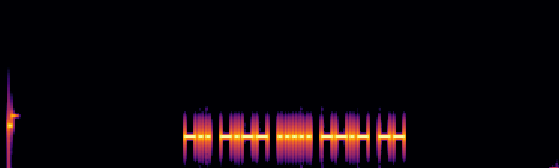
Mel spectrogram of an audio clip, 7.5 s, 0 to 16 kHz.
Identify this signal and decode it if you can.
Morse code, heard as a keyed tone, about 25 wpm, 700 Hz. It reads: DY5QM
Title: DXCC-100 Call Signs - 5 Characters - 25wpm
